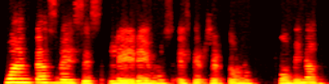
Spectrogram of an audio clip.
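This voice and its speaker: A woman's voice: medium pitch, animated, slow. Patient woman teaching tones. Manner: patient, checks in with students often. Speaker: language teacher. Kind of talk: live class explanation. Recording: dull lo-fi online class audio.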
